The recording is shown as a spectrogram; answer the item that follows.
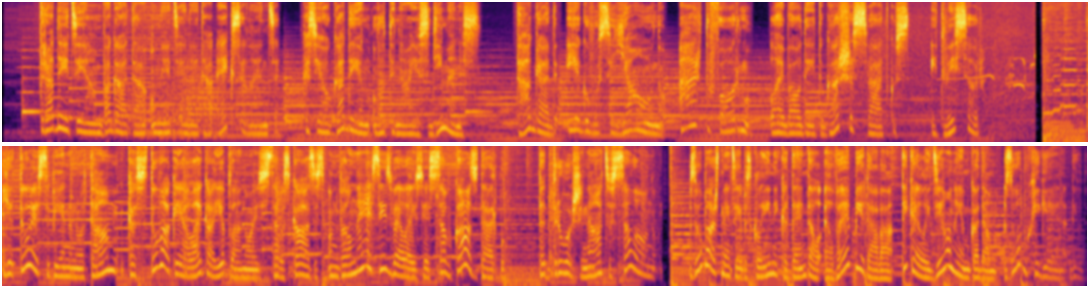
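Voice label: lv, Latvian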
